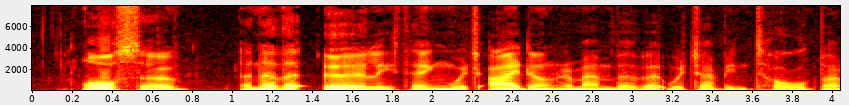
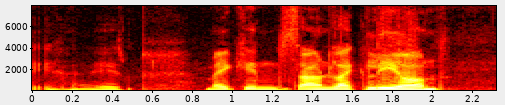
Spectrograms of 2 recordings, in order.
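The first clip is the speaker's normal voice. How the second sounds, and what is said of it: Poor impression of old Frenchwoman. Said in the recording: “Is that a good French impression of a French old lady? No, I don't think it is.”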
